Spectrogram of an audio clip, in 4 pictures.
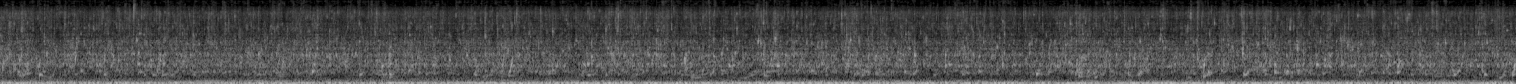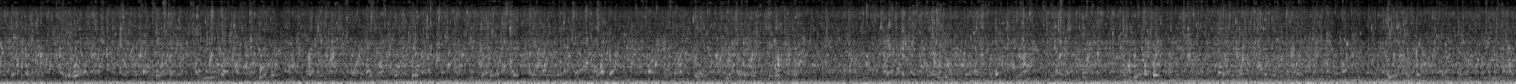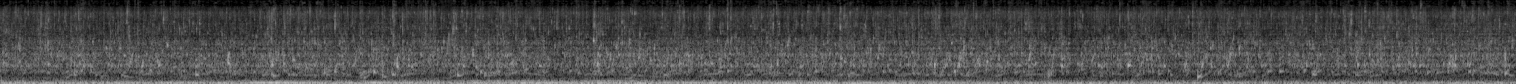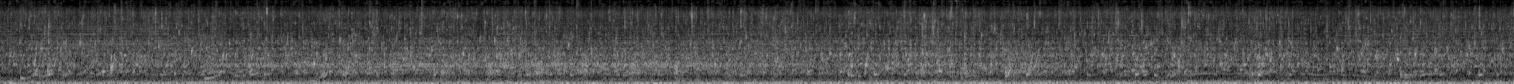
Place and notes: Genappe, Belgique - Cala river
The Cala river is a small river, flowing from Genappe to Court-St-Etienne. It's an industrial landscape approaching the big road called avenue des Combattants.
30 August, ~09:00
